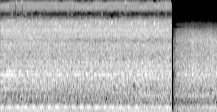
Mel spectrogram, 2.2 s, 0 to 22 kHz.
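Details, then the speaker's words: Toyota Ractis (about 2008) with 2SZ-FE engine, rebuilt at home for oil burning and smoking, running after vacuum lines and exhaust were reconnected: steady, even idle with smooth low hum, no knocks or misses; normal idle. "But here you have the video after everything was connected. And just like that, folks, the engine is running."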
